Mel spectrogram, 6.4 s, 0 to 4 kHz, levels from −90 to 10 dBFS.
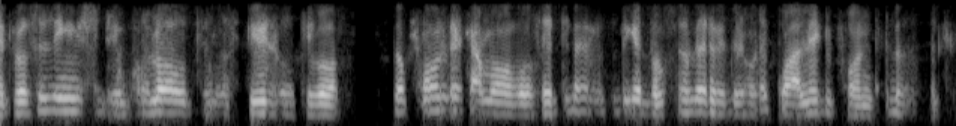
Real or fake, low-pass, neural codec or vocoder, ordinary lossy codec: fake; 3.6 kHz; codec, 24 kHz, 3 kbps, HILCodec; AAC, 32 kbps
